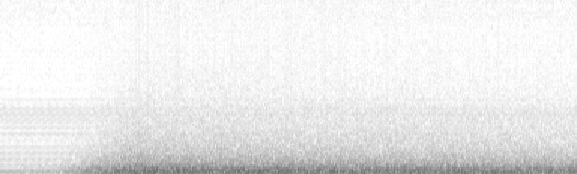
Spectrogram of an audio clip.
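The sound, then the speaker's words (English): White noise, with equal power across all frequencies, fades in within the first half second, then holds as a steady, loud, even rushing hiss with no variation, rhythm or voices. “Well, white noise, which you're hearing now, has equal power across all frequencies, meaning that you're hearing all of those frequencies equally.”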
